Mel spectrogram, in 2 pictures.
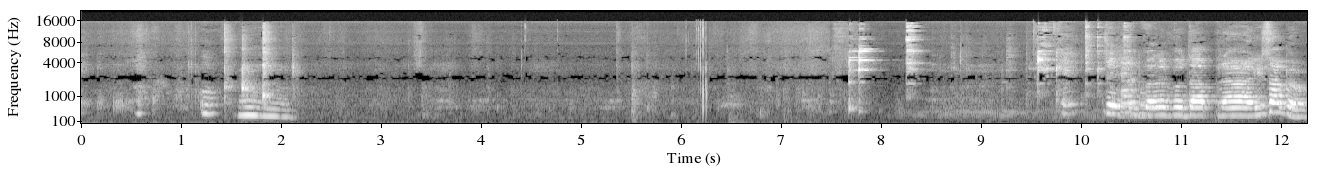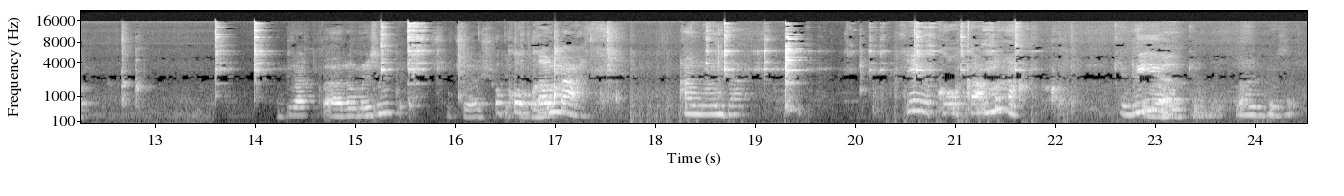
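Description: A young girl talks playfully and animatedly nearby.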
